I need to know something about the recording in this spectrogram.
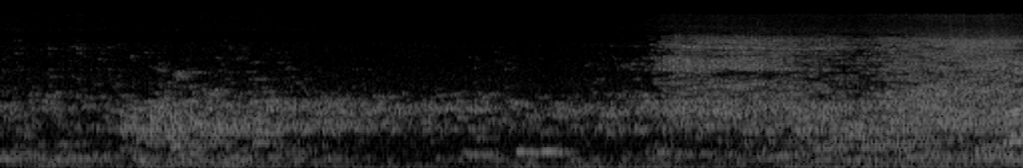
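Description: Street traffic: cars and scooters passing on the road, a steady noisy rush that grows louder and harsher about four seconds in.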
